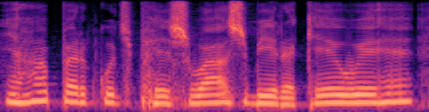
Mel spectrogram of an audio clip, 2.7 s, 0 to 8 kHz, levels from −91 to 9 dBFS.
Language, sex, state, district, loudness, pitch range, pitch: Hindi, male, Jharkhand, Ranchi, -12 LUFS, 155-180 Hz, 170 Hz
